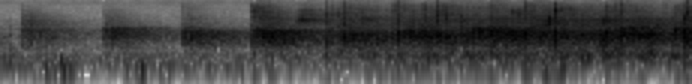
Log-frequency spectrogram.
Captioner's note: clapping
